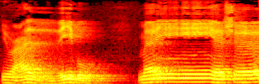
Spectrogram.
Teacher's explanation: ദാലാവട്ടെ നാവിന്റെ അറ്റം മേലെ മുൻപല്ലും. ദാല് റിഖ്വായി ഉച്ചരിക്കേണ്ട അക്ഷരമാണ്, ലൂസാക്കി അയവോടുകൂടി.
